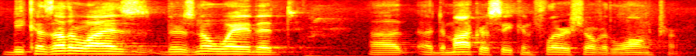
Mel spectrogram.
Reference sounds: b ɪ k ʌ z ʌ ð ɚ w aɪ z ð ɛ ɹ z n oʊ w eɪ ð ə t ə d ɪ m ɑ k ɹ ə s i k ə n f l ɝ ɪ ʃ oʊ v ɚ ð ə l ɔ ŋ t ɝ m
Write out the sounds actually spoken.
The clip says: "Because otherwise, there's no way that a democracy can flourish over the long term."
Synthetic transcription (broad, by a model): b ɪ k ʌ z ʌ ð ɚ w aɪ z ð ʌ ɹ z n oʊ w eɪ ð ə t ə d ɪ m ɑ k ɹ ə s i k ə n f l ɝ ɪ ʃ oʊ v ɚ ð ə l ɔ ŋ t ɝ m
